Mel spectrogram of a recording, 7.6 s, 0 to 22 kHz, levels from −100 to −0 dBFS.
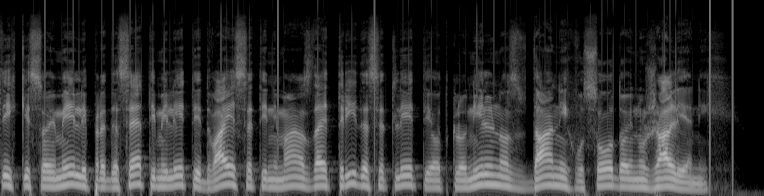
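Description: From 0.10 s to 7.60 s, word clock ticks recur about every 50 ms, some 150 in all. An unlocked receiving clock, off by a few hundred ppm, slips one sample per collision, giving sharp uneven clicks: thin evenly spaced vertical lines on a spectrogram, short few-sample glitches in the waveform.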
